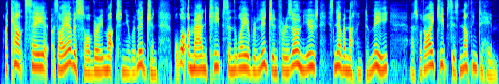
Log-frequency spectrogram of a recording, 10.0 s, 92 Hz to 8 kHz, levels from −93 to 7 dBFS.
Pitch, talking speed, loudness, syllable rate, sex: 205 Hz, 230 wpm, -18 LUFS, 5.6 syllables/s, female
